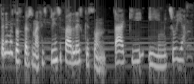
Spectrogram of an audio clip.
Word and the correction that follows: Mitsuha: Mitsuha, Mitsuha.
